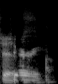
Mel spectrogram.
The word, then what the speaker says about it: Jerry: I say it right now because he said, think of Jerry Lewis. And that's what I just did. So thank you, Jerry. It's not Gary anymore, it's Jerry.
